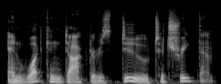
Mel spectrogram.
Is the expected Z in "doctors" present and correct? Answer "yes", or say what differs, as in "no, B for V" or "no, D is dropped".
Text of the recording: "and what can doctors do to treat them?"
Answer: yes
